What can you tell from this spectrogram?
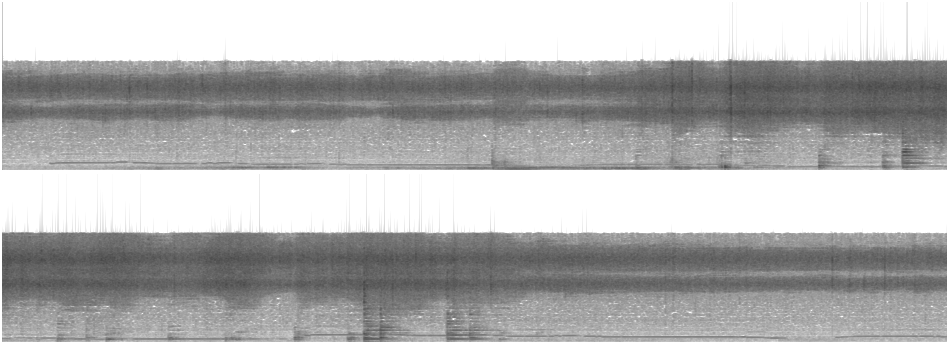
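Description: Chicken mince with tomatoes and green onions frying in a pot, a steady high sizzle, with a spatula stirring and knocking against the pot in clusters about ten seconds in and again around twenty seconds.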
